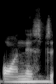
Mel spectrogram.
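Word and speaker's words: honest: start होता है लेकिन इसकी जो साउंड है वो एच साइलेंट रहता है साउंड क्या निकलती है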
